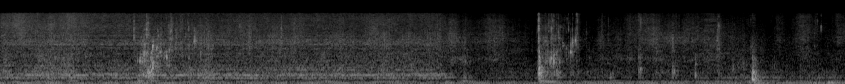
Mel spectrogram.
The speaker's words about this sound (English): Time to wash all that hair on your head.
